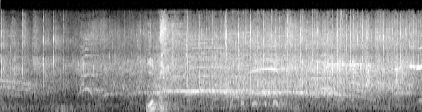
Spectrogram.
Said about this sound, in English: Thank you. I don't get that kind of applause when I pray.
